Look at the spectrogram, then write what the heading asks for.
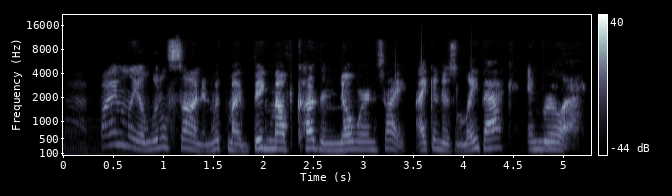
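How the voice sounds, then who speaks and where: A woman's voice: medium pitch, lively intonation, a little fast, fairly bright tone, slightly rough, dry recording. A woman acts out a young cartoon girl who is hard to impress. The voice is mid-range and sarcastic. The recording is dry, with faint music behind it. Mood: relaxed.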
